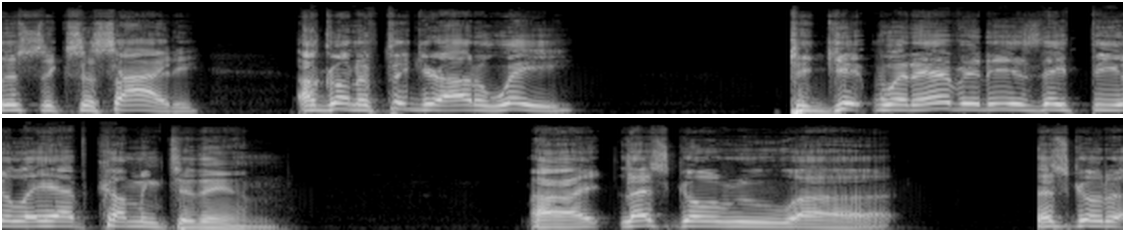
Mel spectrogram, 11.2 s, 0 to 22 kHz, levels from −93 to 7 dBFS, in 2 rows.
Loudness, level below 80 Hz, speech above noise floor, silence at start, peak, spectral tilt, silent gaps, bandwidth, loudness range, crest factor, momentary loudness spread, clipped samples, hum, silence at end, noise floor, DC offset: -20 LUFS; -40 dBFS; 65 dB; 0 s; -2 dBFS; -5 dB/octave; none; 15.5 kHz; 2 LU; 20 dB; 9 LU; under 0.1%; none; 0 s; -85 dBFS; under 0.1%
